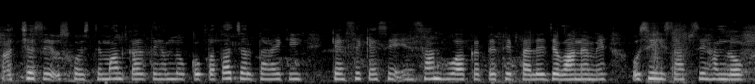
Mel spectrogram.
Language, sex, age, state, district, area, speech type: Urdu, female, 18-30, Bihar, Supaul, rural, spontaneous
